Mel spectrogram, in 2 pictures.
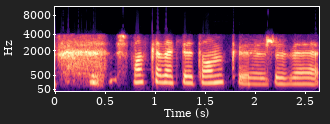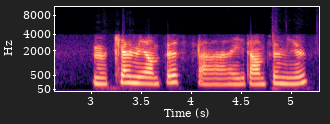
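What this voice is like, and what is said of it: Strong Hungarian accent in French. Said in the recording (French): “j'ai un très fort accent... quand je suis stressée, je sais que mon accent il est plus fort... Donc je suis hongroise.”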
